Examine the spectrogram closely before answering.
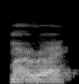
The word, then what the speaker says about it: Merari: It's pronounced Merari.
